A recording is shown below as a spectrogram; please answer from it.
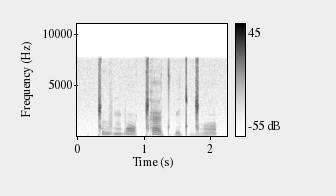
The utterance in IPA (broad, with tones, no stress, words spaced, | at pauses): ǁɯ˦vmbɔ˥˩ ǁʰæ˥˩tʲ ʔe˩tʲɡ͡ǁɑ̃˨˥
